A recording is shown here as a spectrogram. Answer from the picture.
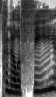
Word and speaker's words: Penelope: Last episode, I had mentioned the spelling or the pronunciation of the main character's name, and I was going to verify it. It is Penelope Fee.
